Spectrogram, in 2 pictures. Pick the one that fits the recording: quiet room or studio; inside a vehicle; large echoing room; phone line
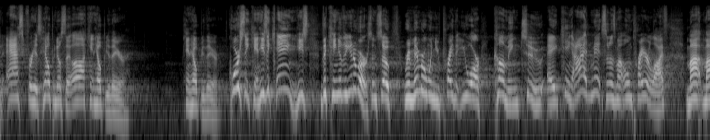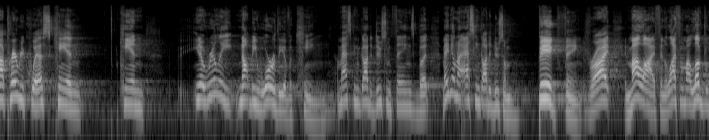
large echoing room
